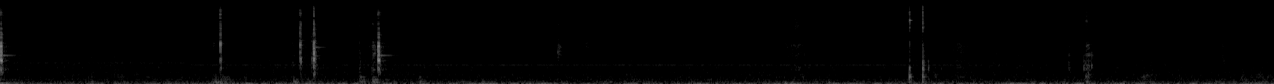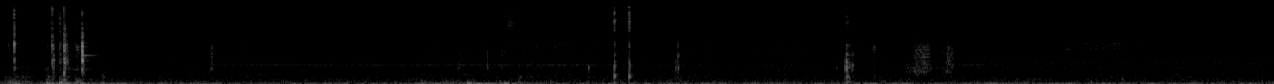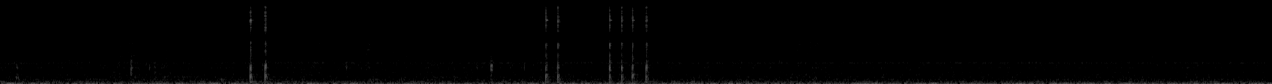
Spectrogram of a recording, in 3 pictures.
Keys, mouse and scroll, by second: 2.9 super+q, 9.1 click, 13.2 super+space, 14.9 Down, 14.9 Up, 18.9-19.9 drag, 24.5-25.6 scroll down 1, 25.6-26.3 scroll down 1, 28.0-33.2 drag.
